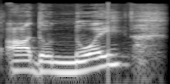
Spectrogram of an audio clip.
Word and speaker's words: Adonai: On the right side of the screen, we have Adonai in English spelled as A-D-O-N-A-I with a capital A. And the explanation is that it's pronounced as Adon plus I, E-Y-E. And so it comes out as Adonai. Some Orthodox Jews will say Adonoi. And some people say Adonai, A-D-O-N-A-Y.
